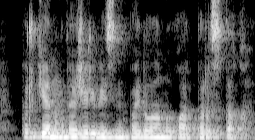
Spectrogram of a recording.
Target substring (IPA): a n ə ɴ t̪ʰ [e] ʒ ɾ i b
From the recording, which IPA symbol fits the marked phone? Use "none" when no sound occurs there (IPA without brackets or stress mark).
æ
